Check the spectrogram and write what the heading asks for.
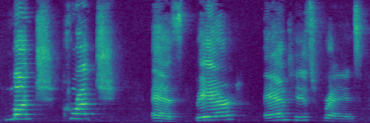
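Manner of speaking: slow, sing-song read-aloud voice; story reading to children. Acted. Librarian reading a picture book to children, sing-song. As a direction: draw the kids into the story, slowly.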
